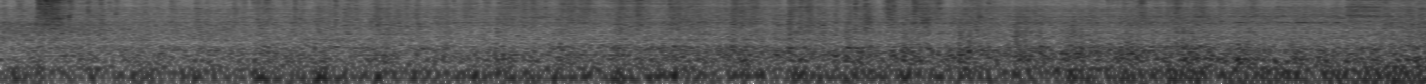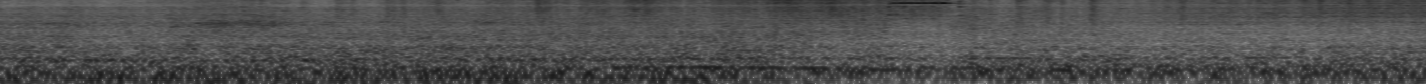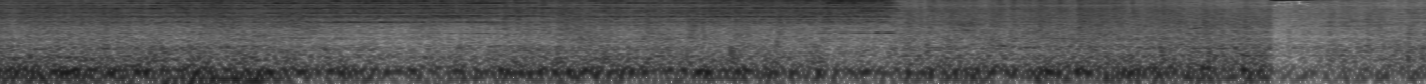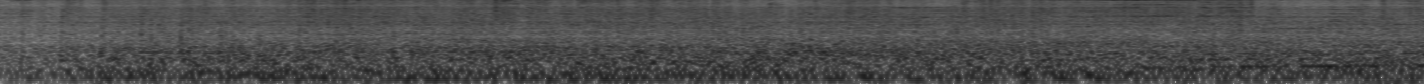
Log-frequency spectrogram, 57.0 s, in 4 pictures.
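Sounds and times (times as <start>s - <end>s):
steel wheels rumbling and clattering: 0.0s - 57.0s
high-pitched wheel squeal: 23.1s - 24.0s, 29.2s - 38.8s, 41.2s - 43.4s, 53.6s - 55.3s.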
